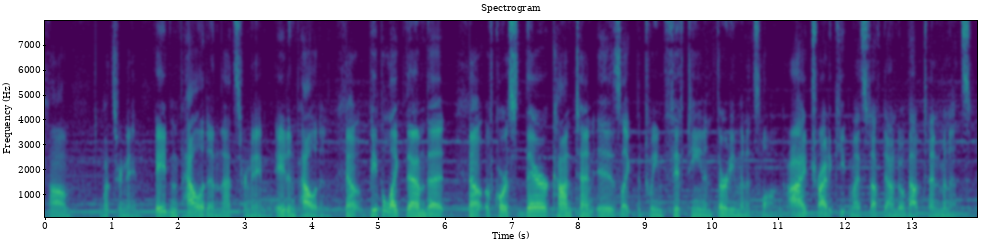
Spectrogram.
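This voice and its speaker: A man's voice: fairly low pitch, animated, unhurried. A man speaking in a casual, self-deprecating ramble, like an audio diary for his channel. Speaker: YouTube creator recording an audio diary. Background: music.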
